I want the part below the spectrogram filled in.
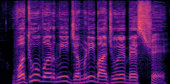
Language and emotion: Gujarati, neutral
